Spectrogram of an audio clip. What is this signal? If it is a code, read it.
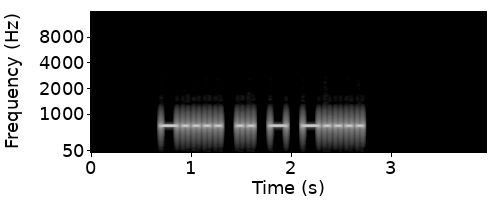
Morse code, heard as a keyed tone, about 21 wpm, 700 Hz. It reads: 6IT6
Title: Four Challenging Letter-Number Combinations 22wpm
